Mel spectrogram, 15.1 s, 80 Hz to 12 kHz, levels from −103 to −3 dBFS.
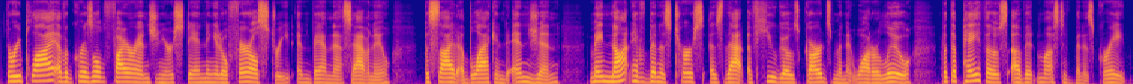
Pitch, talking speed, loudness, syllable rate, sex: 160 Hz, 165 wpm, -21 LUFS, 4.7 syllables/s, female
